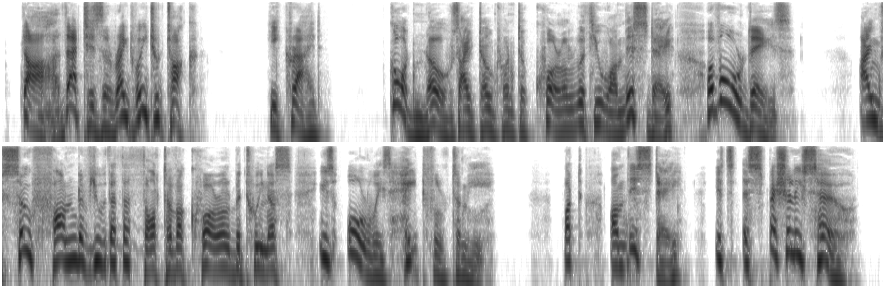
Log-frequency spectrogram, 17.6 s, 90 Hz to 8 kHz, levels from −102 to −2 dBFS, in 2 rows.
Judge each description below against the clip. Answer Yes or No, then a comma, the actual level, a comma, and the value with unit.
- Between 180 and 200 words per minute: Yes, average, 185 wpm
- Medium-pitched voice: Yes, medium, 155 Hz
